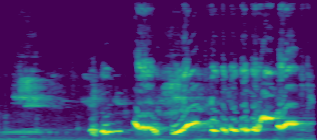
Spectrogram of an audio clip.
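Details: White-rumped shama heard in the morning, song said to set other shamas singing: loud varied whistled phrases, rising and falling slurs and a quick run of rich notes, with soft chatter before.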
